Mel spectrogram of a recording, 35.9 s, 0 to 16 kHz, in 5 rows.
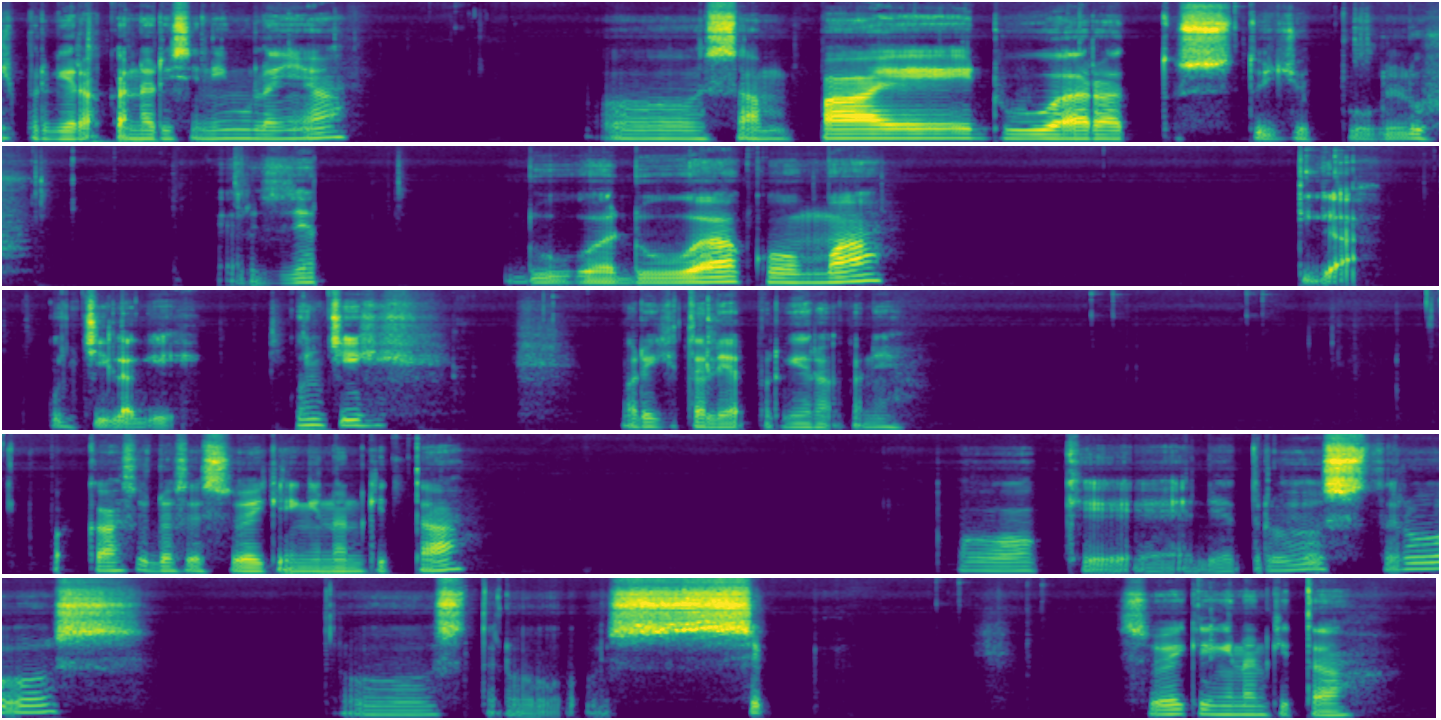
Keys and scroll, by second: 0.6 i, 7.6 r, 8.0 z, 15.7 i, 23.1 z.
